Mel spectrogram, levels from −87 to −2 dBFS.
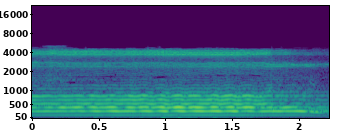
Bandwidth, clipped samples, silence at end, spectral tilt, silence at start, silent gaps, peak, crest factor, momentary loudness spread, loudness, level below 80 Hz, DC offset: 5.2 kHz; under 0.1%; 0 s; -2.5 dB/octave; 0 s; none; -10 dBFS; 12 dB; 4 LU; -23 LUFS; -60 dBFS; under 0.1%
